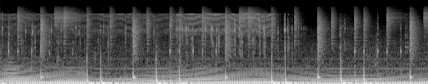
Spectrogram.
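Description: Electronic background music with a steady beat.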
